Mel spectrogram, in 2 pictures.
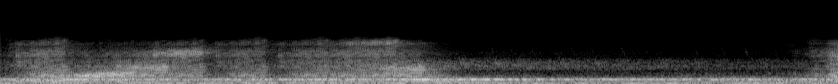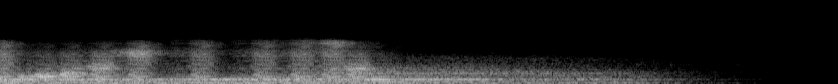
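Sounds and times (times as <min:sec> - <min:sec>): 
steady low granular drone tone: 0:00.0 - 0:15.4.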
